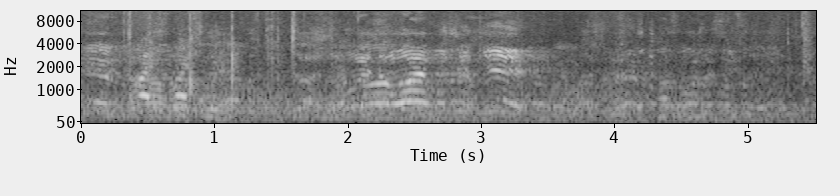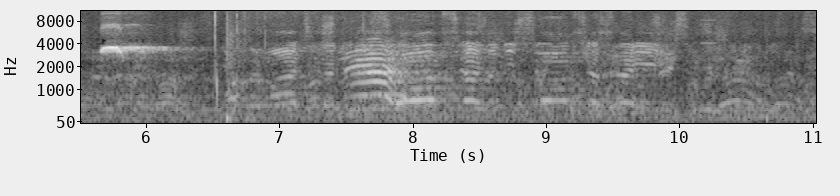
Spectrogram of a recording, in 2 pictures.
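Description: Young men shout to one another outdoors.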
